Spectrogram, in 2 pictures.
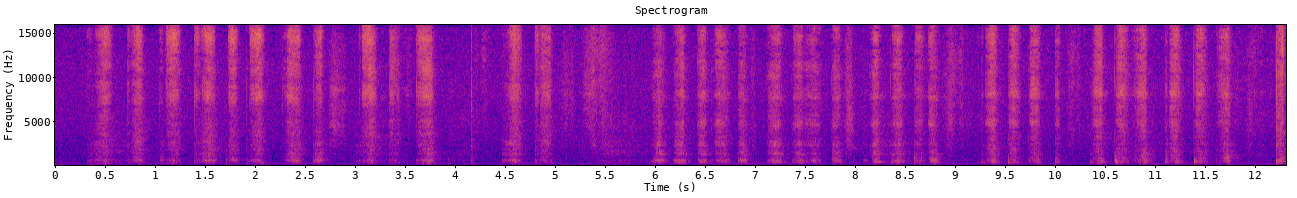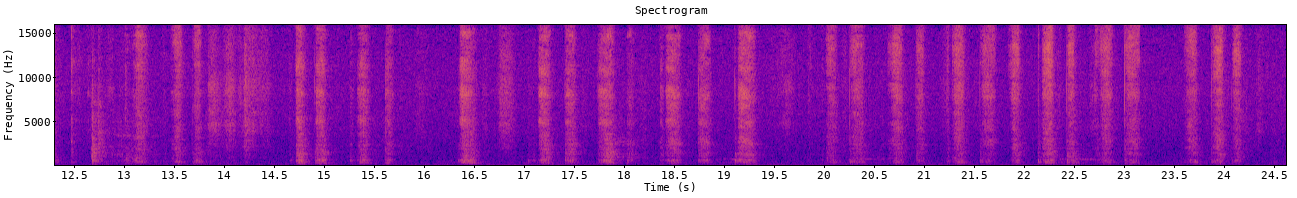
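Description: Pencil sketching a sunflower guide onto a vase, dry scratchy strokes rasping in quick irregular bursts, close and quiet, steady over a low background hum with no talking.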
